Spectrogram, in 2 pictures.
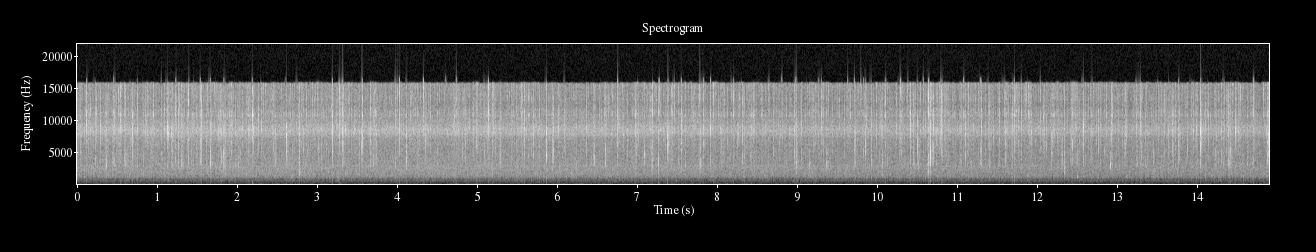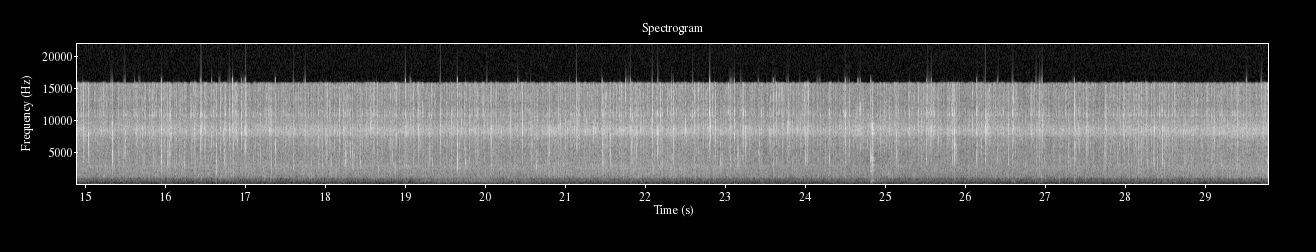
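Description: Thunderstorm rain falling: a steady hiss full of sharp, irregular ticks of drops landing close by.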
